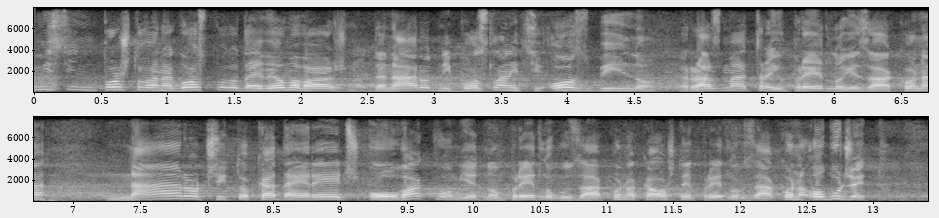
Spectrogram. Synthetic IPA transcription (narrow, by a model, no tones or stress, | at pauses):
mislimpo̞ʃt̪o̞ʋanaɡo̞spo̞d̪od̪ajeʋe̞omaʋaːʒno̰d̪anaːɾo̞d̪nipo̞slˠanit̪siʔo̞zbiʎno̞̰ | ɾazmaːt̪ɾajupɾeːd̪lˠo̞ɡe̞zaːko̞na | naːɾo̞t͡ʃit̪o̞kad̪ajeɾeːt͡ʃoːʋakʋo̞ːmje̞d̪no̞ːmpɾe̞ːd̪lˠo̞ɡuzaːko̞nakao̞ʃt̪o̞je̞pɾeːd̪lˠo̞ɡzaːko̞naʔobud͡ʒe̞t̪u̥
